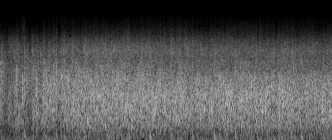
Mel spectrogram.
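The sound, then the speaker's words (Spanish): Dense audience applause fills the whole stretch, a steady wash of many hands clapping at once, loud, with no voices standing out. “¡Un aplauso!”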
